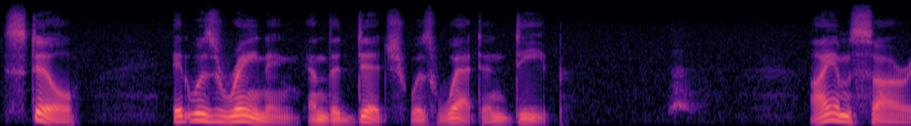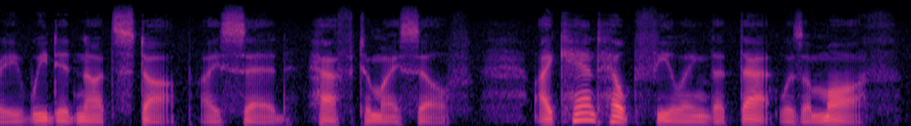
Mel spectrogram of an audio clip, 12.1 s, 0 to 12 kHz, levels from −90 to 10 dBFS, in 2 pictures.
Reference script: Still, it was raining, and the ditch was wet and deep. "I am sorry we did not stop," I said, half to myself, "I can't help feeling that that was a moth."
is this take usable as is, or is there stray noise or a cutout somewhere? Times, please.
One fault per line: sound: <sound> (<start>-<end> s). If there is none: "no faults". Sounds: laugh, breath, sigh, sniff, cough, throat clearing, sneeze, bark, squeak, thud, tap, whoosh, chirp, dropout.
sound: bark (4.4-4.7 s)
